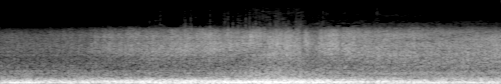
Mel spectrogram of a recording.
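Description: A spaceship's engines rumble with a deep, steady drone.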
